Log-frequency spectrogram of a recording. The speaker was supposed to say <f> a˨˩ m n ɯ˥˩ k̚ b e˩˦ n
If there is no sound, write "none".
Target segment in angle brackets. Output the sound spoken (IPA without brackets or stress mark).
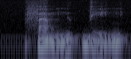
f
